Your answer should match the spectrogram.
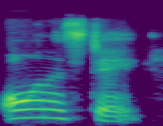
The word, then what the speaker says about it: honesty: So the H, silent H's, that's one common pronunciation error.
